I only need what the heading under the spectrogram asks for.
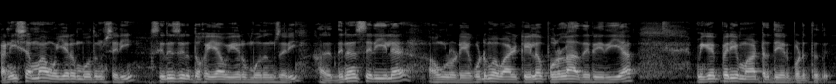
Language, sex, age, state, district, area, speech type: Tamil, male, 30-45, Tamil Nadu, Tiruvarur, rural, spontaneous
